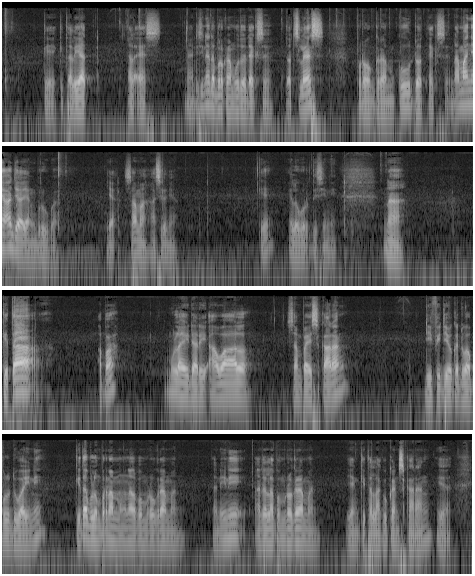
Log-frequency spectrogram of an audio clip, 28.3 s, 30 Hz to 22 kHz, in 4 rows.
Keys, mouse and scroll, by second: 0.2 Return, 1.7-2.6 typing, 4.3-7.4 typing, 8.0 Return, 11.2-12.7 drag, 12.9 ctrl+l, 26.5 click, 27.8-28.2 typing.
